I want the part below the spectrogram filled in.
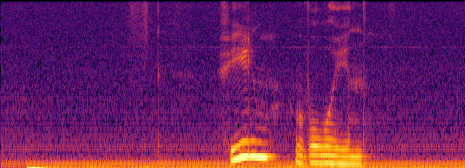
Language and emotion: Russian, neutral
